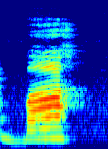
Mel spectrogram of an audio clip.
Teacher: जब ये इस तरह का आखिरी वर्ड हो तो हम उसमें से सिर्फ हा को लेते हैं और फिर हा के ऊपर भी जज़म लगा देते हैं। ना ता पढ़ेंगे ना तनवीन पढ़ेंगे, बा को हा से मिलाएंगे बाह, और ये आवाज़ सीने से आएगी, हलक से नहीं आएगी।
